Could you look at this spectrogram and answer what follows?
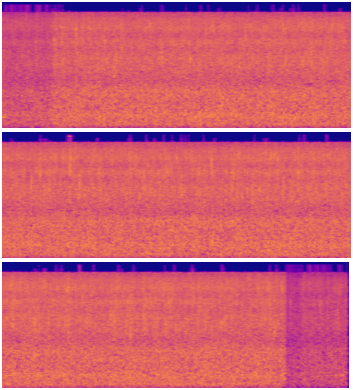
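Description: Heavy rain pours steadily in a dense, even hiss that stays loud and unbroken, then drops off abruptly near the end.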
